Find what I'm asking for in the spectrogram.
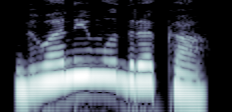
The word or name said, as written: ಧ್ವನಿಮುದ್ರಿಕೆ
